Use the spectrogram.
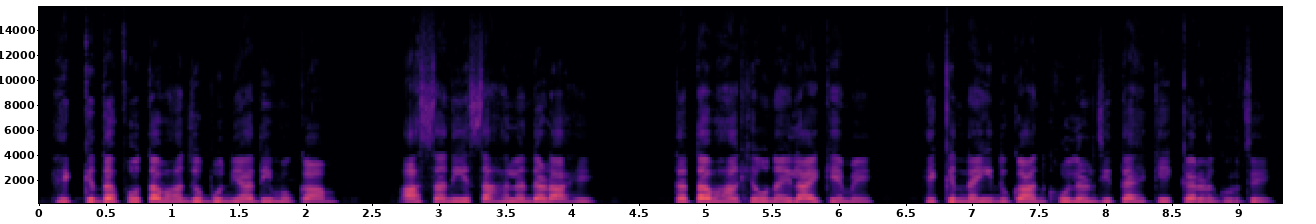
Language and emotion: Sindhi, neutral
